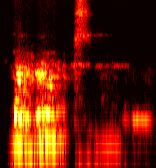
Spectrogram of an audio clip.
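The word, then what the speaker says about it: Delbrück: Delbruck, um médico alemão, Delbruck, assim pronuncia.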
